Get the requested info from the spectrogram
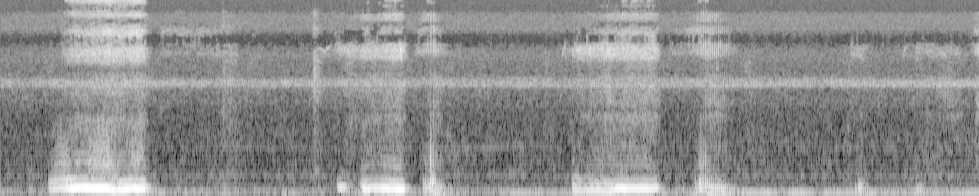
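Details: Deeply sleeping female Beagle gives loud, low rattling snores, four main drawn-out buzzy breaths spaced two to three seconds apart, with softer snuffles and wheezy exhales between them and a faint constant high hum in the background.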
